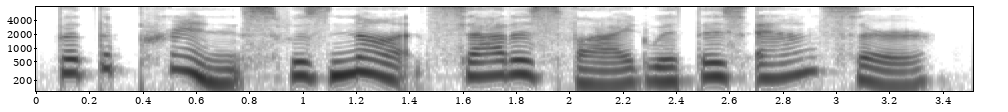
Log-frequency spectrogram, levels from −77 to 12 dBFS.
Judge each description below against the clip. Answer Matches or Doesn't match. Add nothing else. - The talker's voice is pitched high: Matches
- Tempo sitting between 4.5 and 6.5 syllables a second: Doesn't match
